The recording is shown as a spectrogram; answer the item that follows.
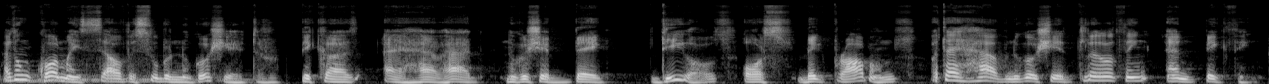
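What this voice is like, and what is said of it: Thick foreign accent. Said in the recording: “Even with my thick accent, yes, even with my thick accent, I'm sure you have noticed that by now”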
